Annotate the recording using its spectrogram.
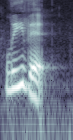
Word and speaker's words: Leavitt: Leave it. – Love it. – Yeah, it's spelled leave it.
